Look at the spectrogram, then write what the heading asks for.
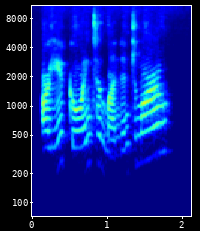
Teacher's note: the content words going London and tomorrow are stressed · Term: regular sentence stress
